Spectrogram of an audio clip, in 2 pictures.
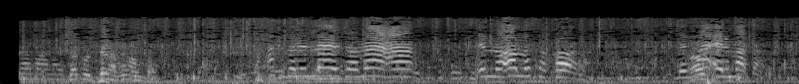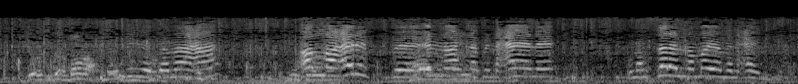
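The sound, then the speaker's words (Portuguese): Steady rain hisses throughout while a young Palestinian shouts joyfully, praising God for the falling rain, with repeated high, excited cries rising over the constant downpour. “aquela que nos faz acreditar na paz, vem de uma criança, um jovem palestino que louva e vibra a chuva que cai, como que num presságio da bonança que está perto.”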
